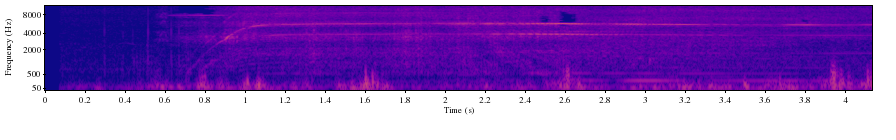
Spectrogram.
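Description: Radio-controlled model airplane's motor and propeller spinning up with a rising whine about half a second in, then holding a steady high-pitched whine at full throttle, over low gusty rumble on the microphone.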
